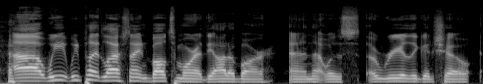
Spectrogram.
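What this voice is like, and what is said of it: Slightly raw, hoarse voice. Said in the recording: “my voice is a little raw from it.”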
